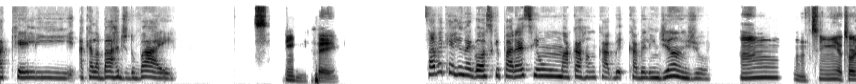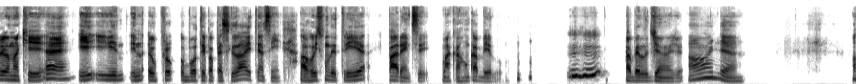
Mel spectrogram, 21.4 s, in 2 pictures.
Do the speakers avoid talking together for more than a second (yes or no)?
yes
